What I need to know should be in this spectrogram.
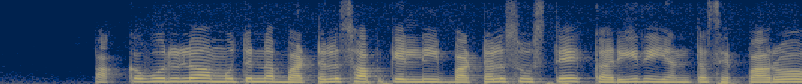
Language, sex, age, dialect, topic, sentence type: Telugu, female, 25-30, Utterandhra, banking, statement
